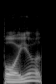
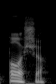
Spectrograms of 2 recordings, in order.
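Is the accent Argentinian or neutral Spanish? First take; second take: neutral; Argentinian. First: It is said in neutral Spanish. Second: It is said with an Argentinian accent.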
